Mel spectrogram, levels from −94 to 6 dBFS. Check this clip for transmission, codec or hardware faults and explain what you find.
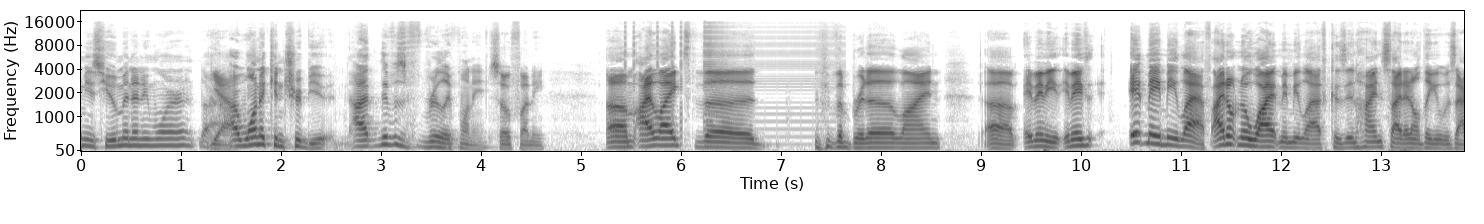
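Two kinds of radio-frequency interference from a nearby 2G mobile phone appear in this speech clip, one directly after the other.

From 5.43 to 6.24 s there are GSM signalling bursts: a galloping dit-dit-dit of short buzzes, fairly prominent at roughly 15 dB below the speech. The phone is exchanging brief groups of transmissions with the network, and the audio circuitry rectifies each radio pulse into a click. Within each group the pulses repeat at 217 Hz. What sets this apart from a continuous buzz is the broken, rhythmic grouping. The interference keeps stopping and restarting rather than holding a steady tone.

From 6.24 to 7.65 s it becomes a GSM phone buzz. This is a hard, raspy, harmonic-rich drone at 217 Hz, about 23 dB below the speech. The phone has moved into a call and now transmits its bursts without a break, so the rectified pulse train becomes an unbroken buzz that has nothing to do with the speech. 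Unlike mains hum at 50 or 60 Hz, its fundamental is 217 Hz and its harsh, buzzy texture comes from those sharp pulses.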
